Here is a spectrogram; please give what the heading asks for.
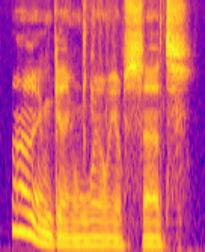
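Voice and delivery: slow, drawn-out mock upset voice.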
